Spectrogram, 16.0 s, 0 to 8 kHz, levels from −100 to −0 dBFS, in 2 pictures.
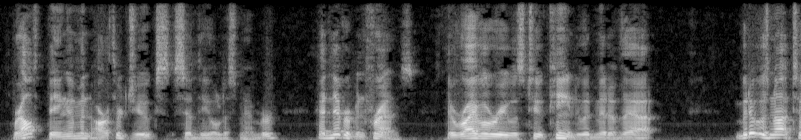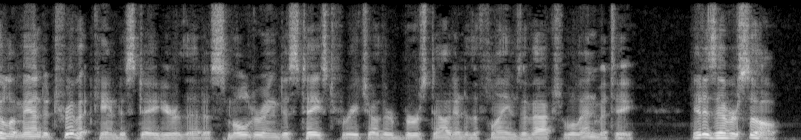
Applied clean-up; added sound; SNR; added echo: none; none; none; none.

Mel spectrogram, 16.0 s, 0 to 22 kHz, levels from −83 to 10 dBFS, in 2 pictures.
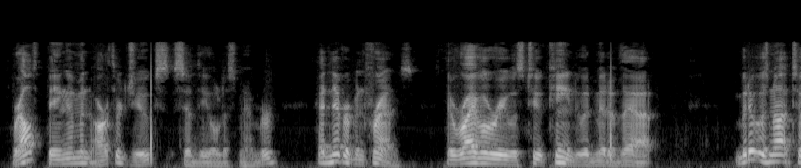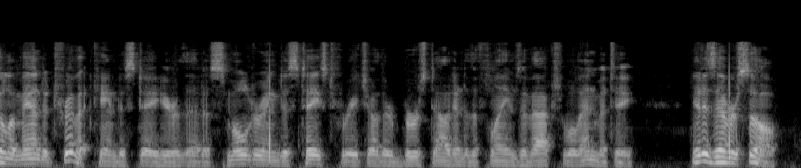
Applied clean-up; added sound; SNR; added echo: none; Fireworks; 19 dB; none.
